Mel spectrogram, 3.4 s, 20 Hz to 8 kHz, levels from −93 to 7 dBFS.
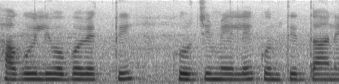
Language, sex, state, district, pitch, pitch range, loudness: Kannada, female, Karnataka, Bidar, 200 Hz, 195-205 Hz, -16 LUFS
